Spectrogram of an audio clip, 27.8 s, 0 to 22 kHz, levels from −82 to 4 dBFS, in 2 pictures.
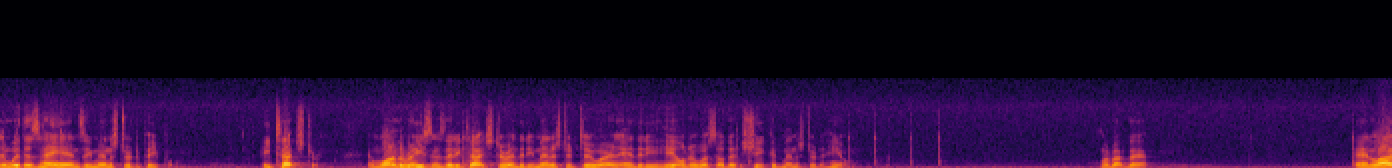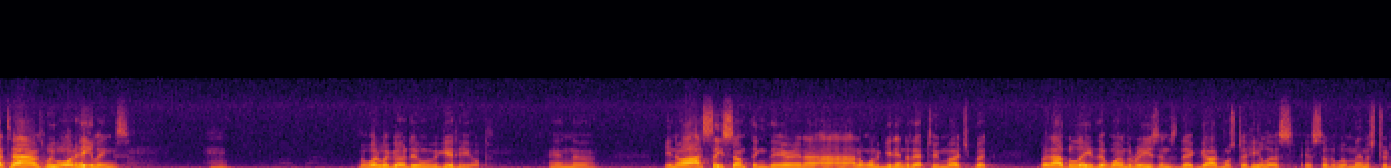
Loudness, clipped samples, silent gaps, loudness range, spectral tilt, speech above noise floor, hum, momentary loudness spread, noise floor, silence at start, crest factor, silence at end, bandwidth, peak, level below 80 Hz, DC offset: -19 LUFS; under 0.1%; none; 13 LU; -5.5 dB/octave; 26 dB; none; 15 LU; -44 dBFS; 0 s; 20 dB; 0 s; 12 kHz; 0 dBFS; -44 dBFS; under 0.1%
